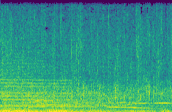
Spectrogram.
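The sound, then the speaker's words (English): Applause used as a sound effect, a dense continuous wash of clapping at steady loudness with a faint tonal sweep through it; no clear talk. “Cue applause, laughter, all the other sound effects.”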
